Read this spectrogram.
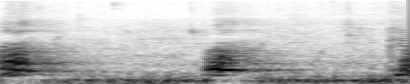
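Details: Pet German Shepherd Leo in India, excited and hyper, lets out short harmonic barks, one at the start and one near the middle, over a low rumbling background.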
